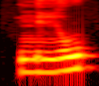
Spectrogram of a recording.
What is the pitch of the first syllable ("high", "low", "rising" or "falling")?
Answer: rising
